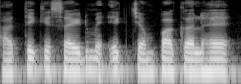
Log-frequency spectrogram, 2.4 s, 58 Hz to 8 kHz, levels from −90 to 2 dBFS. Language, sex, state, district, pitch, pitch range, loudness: Hindi, male, Jharkhand, Garhwa, 125 Hz, 120-130 Hz, -15 LUFS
